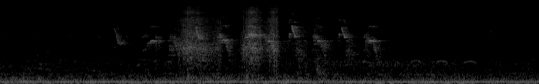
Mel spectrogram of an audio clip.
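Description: Birds chirping: a quick run of short, high chirps starting about a second in and lasting a couple of seconds, over a low steady hum.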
